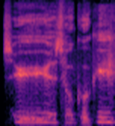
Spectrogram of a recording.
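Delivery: goofy slow monster voice to make her laugh; Cookie Monster voice. Retold or imitated. To his wife on a walk, a silly slow Cookie Monster voice. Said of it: "kinda like a Cookie Monster voice".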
